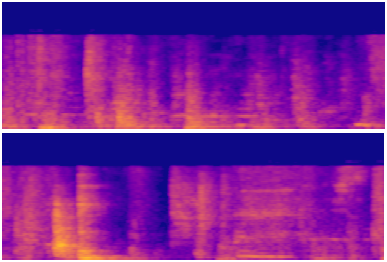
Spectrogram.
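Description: A door is pushed shut with a single solid thud about halfway through, surrounded by soft shuffling and movement noises.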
